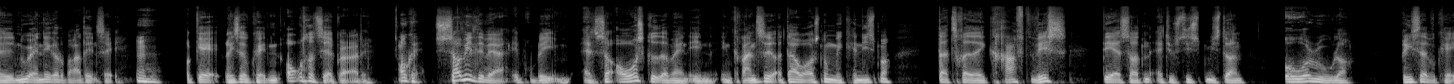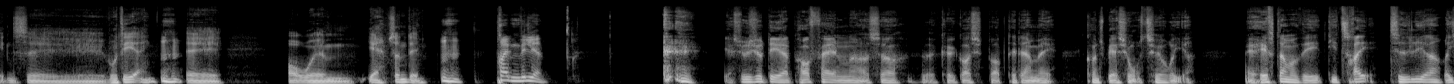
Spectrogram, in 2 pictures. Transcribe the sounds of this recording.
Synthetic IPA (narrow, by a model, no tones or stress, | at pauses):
nuænleɡ̥ɐɾ̥ub̥ɑ̈ːd̥ensɛ̰ɪ | ɒ̽ɡ̥ɛ̰ʁisæðˠokʰɛ̰ːd̥n̩ɒ̰ːd̥ʁɐt͡sʰe̝læɡ̥ɶ̰ːɐd̥e̝ | okʰsɒ̽ʋe̝ləd̥e̝ʋæːɐʔe̝d̥̚pʰʁo̝b̥le̝̰ːmæsɒ̽ʔɒʊɐsɡ̥ʁið̰ˠɐmæne̝ne̝nɡ̥ʁɑns̬əɒ̽d̥ɑ̈æɐɒ̽səno̝ːn̩me̝kʰænismɐ | d̥ɑ̈t͡sʰʁɛ̰ːð̞ˠɐikʰʁɑ̈fd̥ʋe̝s | d̥e̝æɐsɒ̽d̥n̩æd̥jusd̥i̥sminisd̥ɐːn | ɔʊɐʁuːlɐ | ʁisæðʋo̝kʰɛ̰ːd̥n̩søʋo̝ɐd̥e̝̰ɐ̰eŋ | ɒʊøjæsɒ̽d̥n̩d̥e̝ | pʰʁɛ̥mʋiljæ | jɑ̈ɪsyns̬jo̝d̥e̝æɐpʰɒ̽fæl̰nəɒ̽sɒ̽kʰæʋiɡ̥ɒ̽d̥sd̥ɒ̽b̥̚d̥e̝d̥e̝ɐme | kʰɒ̽nsb̥iʁaɕo̝̰ːnst͡sʰe̝o̝ʁḭːɐ | mnhefd̥ɐmɑ̈ʋe̝d̥it͡sʰʁɛ̰ːt͡sʰiðˠliɐːʁi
